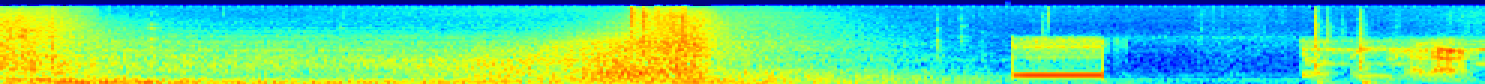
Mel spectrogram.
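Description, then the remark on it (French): After a loud rushing whoosh of noise, a single short electronic telephone tone beeps clearly, like a dialing keypress, followed by a brief burst of voice. “Aussi, faut-il procéder par téléphone.”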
